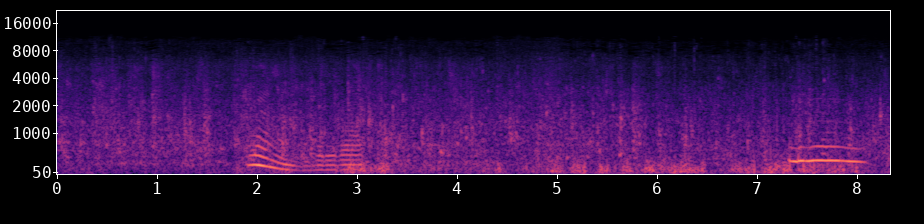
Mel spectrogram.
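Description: Wind blows noisily across the open water.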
